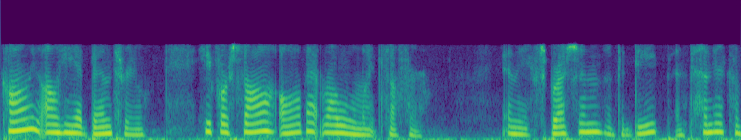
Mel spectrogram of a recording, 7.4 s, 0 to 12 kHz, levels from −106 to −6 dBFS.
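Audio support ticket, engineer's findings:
GSM full-rate codec throughout: pulse-excited vocal-tract model, band capped at 4 kHz, consistent with 13 kbps. Speech plainly buzzy, gravelly and muffled, top end gone.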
